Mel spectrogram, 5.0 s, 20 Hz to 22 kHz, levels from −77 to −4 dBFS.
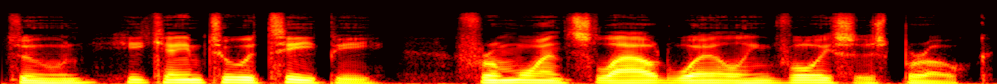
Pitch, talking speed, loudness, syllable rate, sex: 100 Hz, 145 wpm, -16 LUFS, 3.7 syllables/s, male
